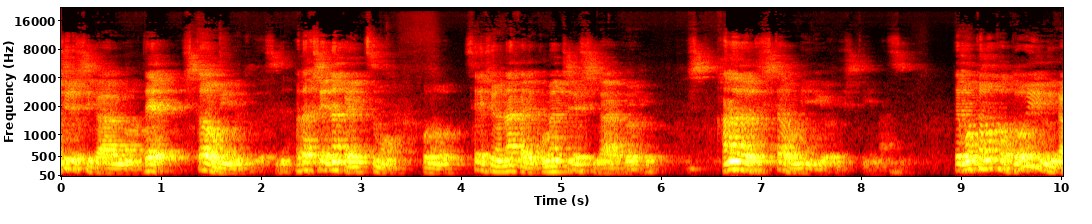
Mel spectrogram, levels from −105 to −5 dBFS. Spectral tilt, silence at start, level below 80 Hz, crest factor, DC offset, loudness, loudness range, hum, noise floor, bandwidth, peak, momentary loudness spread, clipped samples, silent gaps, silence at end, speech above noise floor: -5.5 dB/octave; 0 s; -84 dBFS; 20 dB; under 0.1%; -22 LUFS; 5 LU; none; -60 dBFS; 11.5 kHz; -2 dBFS; 14 LU; under 0.1%; none; 0 s; 38 dB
